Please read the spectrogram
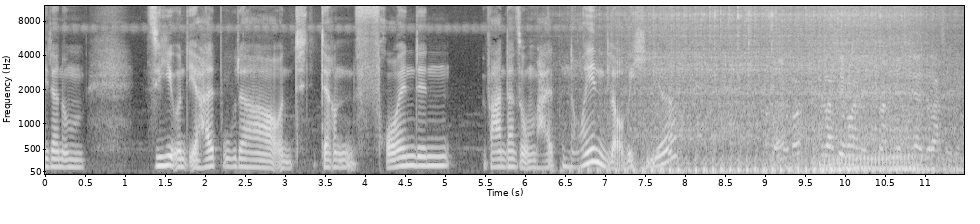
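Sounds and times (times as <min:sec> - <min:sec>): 
speech: 0:00.0 - 0:08.2, 0:09.1 - 0:11.4
small motorcycle engine idling: 0:06.2 - 0:11.4.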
